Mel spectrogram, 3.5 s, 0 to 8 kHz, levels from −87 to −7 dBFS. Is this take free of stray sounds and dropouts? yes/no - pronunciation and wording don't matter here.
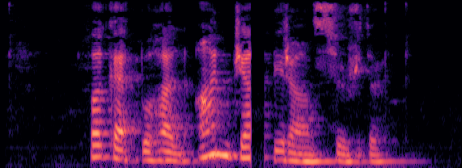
no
